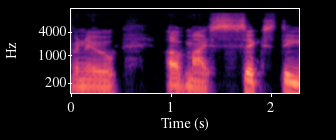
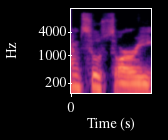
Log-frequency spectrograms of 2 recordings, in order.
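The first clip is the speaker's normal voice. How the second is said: put-on Canadian accent, done for show. Joking about letting things slide, the speaker apologizes in a put-on canadian voice. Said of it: "pull out my Canadian voice and say".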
